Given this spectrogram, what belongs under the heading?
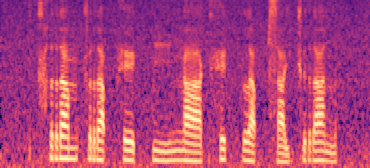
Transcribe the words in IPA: kʰ r a˧ m k r a˨˩ p̚ h eː˨˩ k̚ p iː˩˦ ŋ aː˨˩ kʰ e˦˥ k̚ p l a˨˩ p̚ s a˩˦ j k r a˥˩ n

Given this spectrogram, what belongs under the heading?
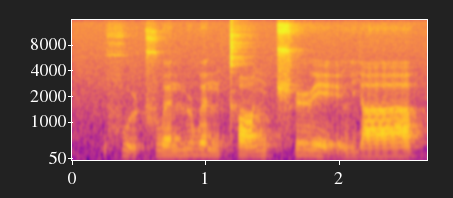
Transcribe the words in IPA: f ṵ˨˩ ʈ͡ʂ w ə˧˥ n ɻ w ə˥˩ n kʰ ɑ˧˥ ŋ ʈ͡ʂʰ ɻ̩˥ ḛ˨˩ ɪ̯ l j ä˧˥

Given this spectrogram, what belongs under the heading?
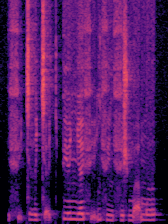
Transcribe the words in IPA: fʲ ḛ c ɦ ɘ c ɛ̰ c pʲ ø ɲ ɛ fʲ ḛ ʎ fʲ ɘ lʲ fʲ a ʃ m a̰ m ɤ

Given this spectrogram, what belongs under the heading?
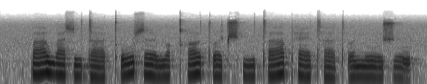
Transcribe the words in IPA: p a w a ɬ ɯ d a kʼ o ɬ ɜ l u qʰ ʌ tʼ ʌ t͡ʃʰ ɯ tʼ a pʰ æ tʰ a tʼ ʌ n o ʃ o

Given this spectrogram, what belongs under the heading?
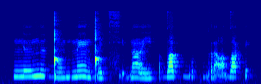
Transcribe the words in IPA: n ʉ ŋ ʉ ɡ͡ǃ ẽ b m ẽ ɡ͡ǃ e tʲ sʲ ḛ b ɾ ɐ̃ j | dˤ ʉ kʷ b o kʷ b r a̰ dˤ e k

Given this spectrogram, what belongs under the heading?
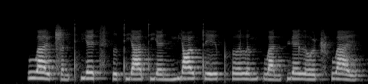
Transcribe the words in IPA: w a˥˩ ɪ̯ ʈ͡ʂ a˩ n t̪ʰ j ɛ˥ t͡sʰ ɹ̩˨ t̪ j ä˧˥ t̪ j ɛ˨˩ n m j ɑ˥ ʊ̯ t̪ e˧˥ ɪ̯ pʰ ɤ˧˥ l ɤ˧˥ ŋ p w a˨˩ n p ɥ ɛ˥ l o˧˥ ʊ̯ ʈ͡ʂʰ w a˥˩ ɪ̯

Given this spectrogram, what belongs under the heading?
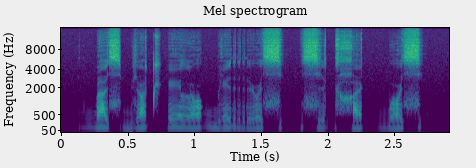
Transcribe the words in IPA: ɡ͡b æ˧ sʲ bʲ ɒ˩˥ t͡ʃʼ i˧ l o˩˥ ɡ͡b i˩˥ rʲ u˩˥ sʲ | sʲ e˩˥ k χ e˩˥ k ɡ͡b o˧ sʲ

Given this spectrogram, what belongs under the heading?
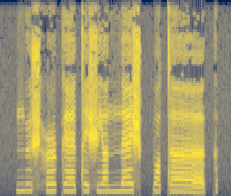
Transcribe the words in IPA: ŋ ʉː ʃ h ə˞ k ɛː t e ʃ j ɜ nː ɛː ʃ pː ɔ t ɜː k

